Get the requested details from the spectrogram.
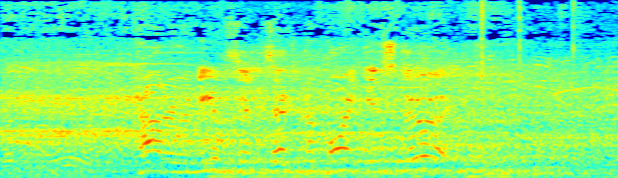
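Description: Nearby spectators shout and cheer loudly.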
